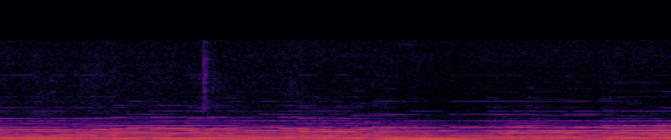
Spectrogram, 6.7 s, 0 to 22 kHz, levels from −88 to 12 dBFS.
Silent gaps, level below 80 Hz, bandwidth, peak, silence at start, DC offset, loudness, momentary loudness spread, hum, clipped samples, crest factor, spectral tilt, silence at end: none; -46 dBFS; 16 kHz; -18 dBFS; 0 s; under 0.1%; -30 LUFS; 3 LU; none; under 0.1%; 12 dB; -7.5 dB/octave; 0 s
